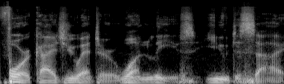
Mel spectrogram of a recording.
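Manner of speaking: deep, booming movie-trailer announcer voice. Co-host explaining a kaiju wrestling pick game to viewers, in a movie trailer man voice. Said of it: "Another movie man voice".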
